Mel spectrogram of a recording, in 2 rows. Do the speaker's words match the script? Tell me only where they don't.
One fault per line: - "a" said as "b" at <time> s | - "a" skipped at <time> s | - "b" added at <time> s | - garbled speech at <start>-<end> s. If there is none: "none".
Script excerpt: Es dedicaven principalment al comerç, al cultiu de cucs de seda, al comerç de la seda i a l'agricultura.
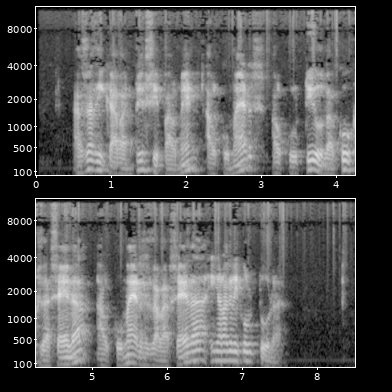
none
